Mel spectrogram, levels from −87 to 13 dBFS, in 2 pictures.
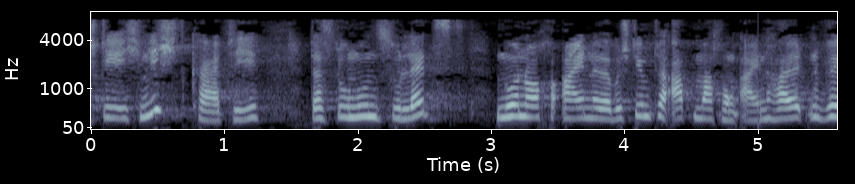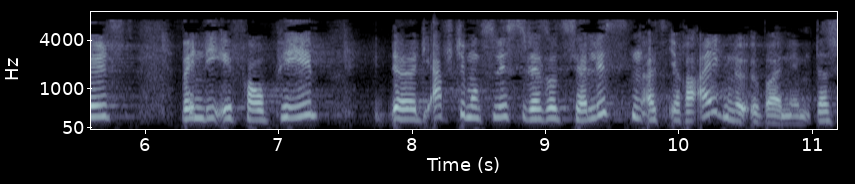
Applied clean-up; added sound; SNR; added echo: none; none; none; none.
